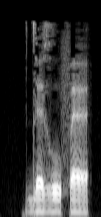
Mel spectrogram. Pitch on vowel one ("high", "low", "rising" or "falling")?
low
